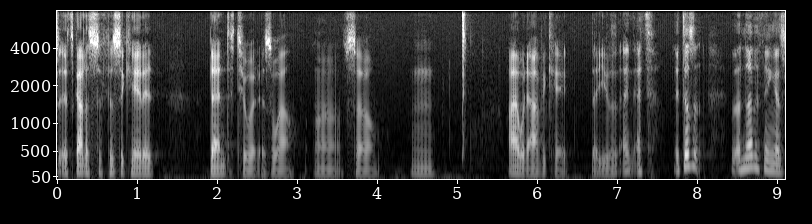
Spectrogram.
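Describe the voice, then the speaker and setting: This man's mid-range voice is gravelly as he co-hosts a casual podcast. A first-language English speaker, he rambles with strong opinions, repeats himself and restarts his sentences a lot.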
